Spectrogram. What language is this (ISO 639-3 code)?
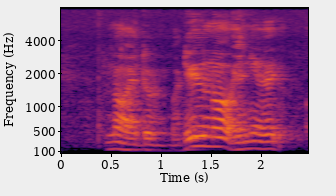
eng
